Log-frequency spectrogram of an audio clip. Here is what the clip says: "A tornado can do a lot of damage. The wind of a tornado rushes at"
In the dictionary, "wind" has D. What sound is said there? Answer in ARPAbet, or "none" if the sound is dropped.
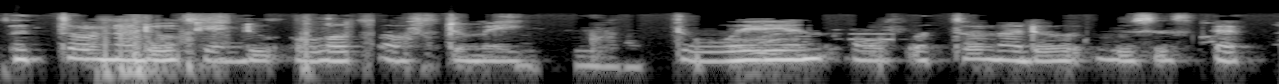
none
